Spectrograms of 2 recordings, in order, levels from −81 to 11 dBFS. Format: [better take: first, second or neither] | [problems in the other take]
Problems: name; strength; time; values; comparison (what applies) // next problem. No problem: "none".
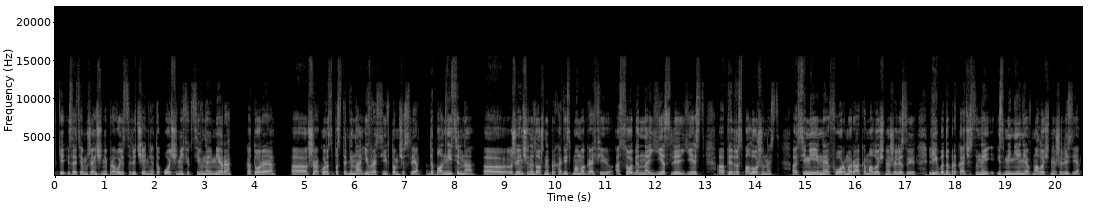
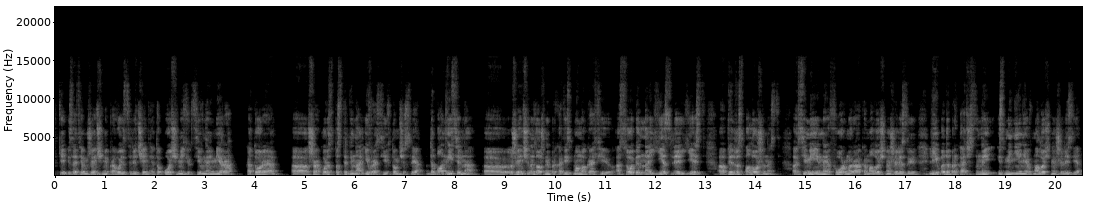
first | off-mic speech; far // room echo; very slight; dies away in 0.2 s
